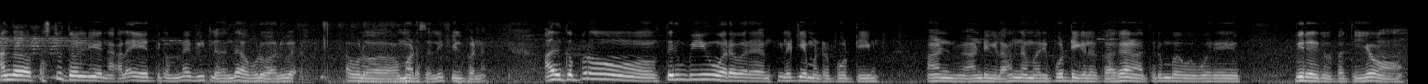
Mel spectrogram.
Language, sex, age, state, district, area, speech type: Tamil, male, 18-30, Tamil Nadu, Mayiladuthurai, urban, spontaneous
